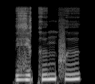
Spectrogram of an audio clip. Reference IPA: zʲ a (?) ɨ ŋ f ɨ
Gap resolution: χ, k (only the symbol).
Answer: k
